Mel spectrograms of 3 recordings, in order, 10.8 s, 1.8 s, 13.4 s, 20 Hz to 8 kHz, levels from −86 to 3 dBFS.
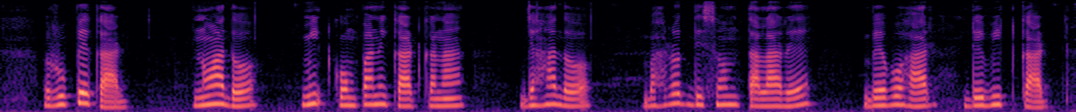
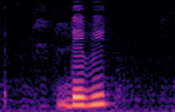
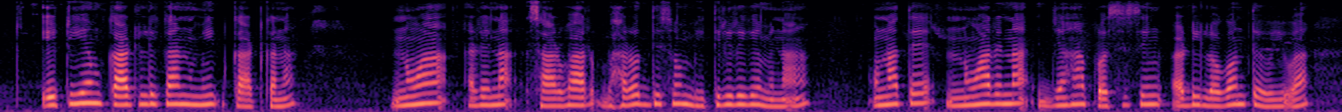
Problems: background sounds at intervals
